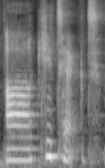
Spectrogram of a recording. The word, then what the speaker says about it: architect: The CH sound in this word is a K sound, like in cat. Architecture. Architect.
